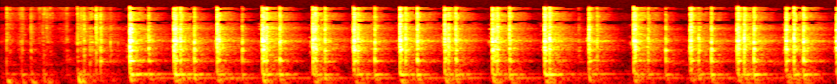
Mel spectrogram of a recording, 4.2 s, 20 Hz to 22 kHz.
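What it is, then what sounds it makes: Aluminum drink can tapped with fingernails. An opened, hollow red Coca-Cola aluminum can, held sideways, is tapped with long acrylic nails on its side and near the opened top. The result is a rapid, uneven series of bright, clicky metallic taps, each with a brief hollow ring centered around 1.2 kHz that dies away almost immediately.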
